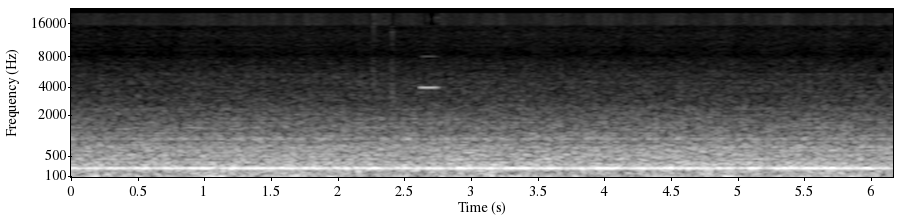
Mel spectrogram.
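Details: GE-branded (Haier-made) 10,000 BTU window air conditioner, about 2021, drawing about 5.4 amps in cold ambient: even steady hum of compressor and fan, no rattles or squeals. Normal running.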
